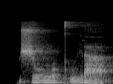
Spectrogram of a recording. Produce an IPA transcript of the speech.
ʃ o ŋʷ ʌ kʷʼ i ɾ a

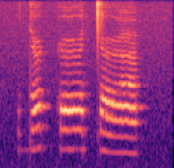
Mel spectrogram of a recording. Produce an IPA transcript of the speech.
dˤ ə q ɔ tˤ a

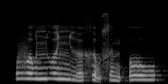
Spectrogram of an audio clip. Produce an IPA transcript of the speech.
v ə˧ w ɲ u˧ ə̯ ɲ ɨ˧˩ ə̯ x ə̰˧˨ w s ə̤˨˩ n ʔ o˧ w

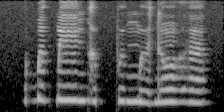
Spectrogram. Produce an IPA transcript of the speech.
ɓ ə˦ k͡p ẽː˦ ɡ ɯ˨ pː ɯ˦ ŋ͡m ɯ˨˦ d õː˦ ɦ ə̃˦

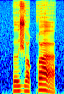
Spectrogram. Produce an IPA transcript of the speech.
ə ʒ o qʷ a

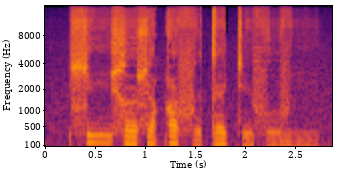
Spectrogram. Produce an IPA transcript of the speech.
ɬ iː˥ x œ˦ ɬ ɘ˦ q ɘ˥ f ɘ˨ t ɛ˦ c e˩ f ʊː˨ v i˨

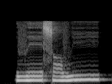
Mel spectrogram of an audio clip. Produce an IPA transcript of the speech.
v eː˧ s ɔ˧ v iː˦

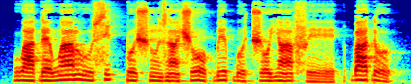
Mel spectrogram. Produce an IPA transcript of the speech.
w a˨ ɗ ɛ˨ w ã˦ β u˨ s i˦ k͡p ʊ˨ ʃ ũ˨ z ã˨ ʃ o˦˨ ɓ ɪ˦ ɓ ʊ˨ t͡ʃ o˦ j ã˦ f eː˨ | ɓ a˦ ɗ ʊ˨

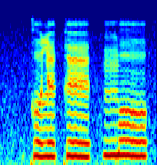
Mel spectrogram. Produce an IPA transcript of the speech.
k o l ø k ø | ŋ͡m o

